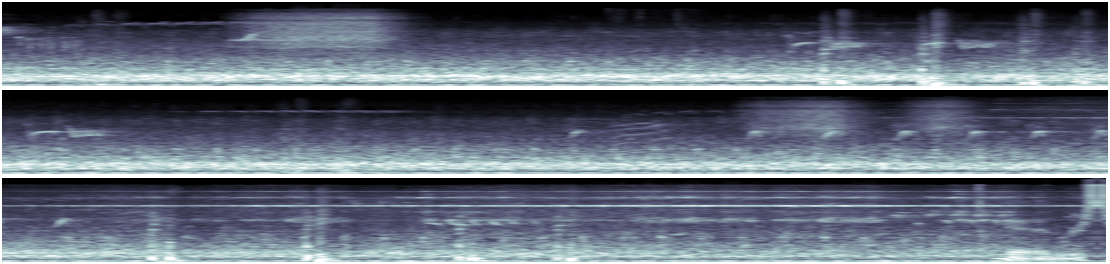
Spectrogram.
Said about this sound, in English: Let's bring the train to a halt before the next switch.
